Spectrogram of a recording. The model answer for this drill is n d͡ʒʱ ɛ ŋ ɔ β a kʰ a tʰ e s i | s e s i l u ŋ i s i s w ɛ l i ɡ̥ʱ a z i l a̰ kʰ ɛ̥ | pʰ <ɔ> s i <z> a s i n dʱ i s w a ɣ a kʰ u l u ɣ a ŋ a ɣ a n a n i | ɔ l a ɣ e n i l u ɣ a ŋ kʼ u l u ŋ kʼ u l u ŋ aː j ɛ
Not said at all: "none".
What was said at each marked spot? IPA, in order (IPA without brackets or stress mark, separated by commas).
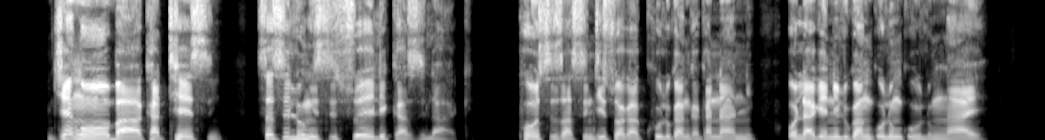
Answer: o, z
